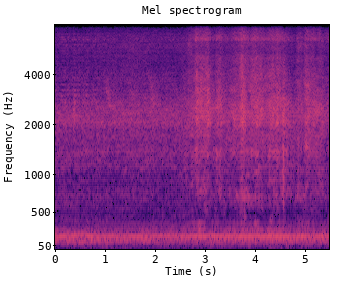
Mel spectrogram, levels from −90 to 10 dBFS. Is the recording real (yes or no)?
no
